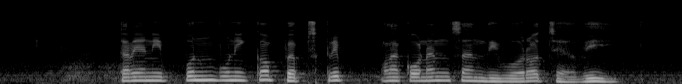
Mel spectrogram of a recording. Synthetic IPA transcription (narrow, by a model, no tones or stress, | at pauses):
kəɾjanipʊnp̬unikɔb̥a̤p̚skɾɪp̚ | lakɔnansand̪iwɔɾɔd̥ʒ̥ä̤wi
